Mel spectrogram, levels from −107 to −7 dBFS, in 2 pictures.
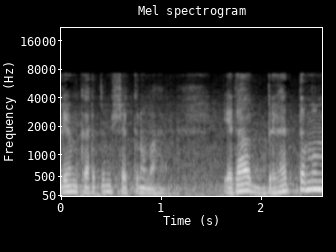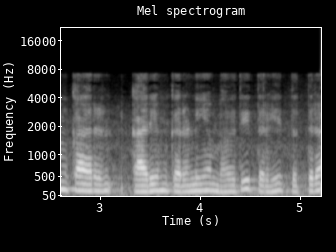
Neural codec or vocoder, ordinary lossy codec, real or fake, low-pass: codec, 16 kHz, 16 kbps, FreqCodec, smaller model; MP3, 64 kbps; fake; 7.2 kHz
